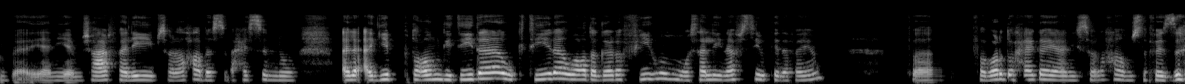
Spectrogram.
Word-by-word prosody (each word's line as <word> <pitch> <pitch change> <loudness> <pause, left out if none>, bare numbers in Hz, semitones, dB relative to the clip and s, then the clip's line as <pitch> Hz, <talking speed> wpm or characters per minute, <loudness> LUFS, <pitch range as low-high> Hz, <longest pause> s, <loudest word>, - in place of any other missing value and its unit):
ب 95 0 -16
يعني 95 0 -5
مش 180 +2 -7
عارفة 195 0 +2
ليه 200 +1 +1
بصراحة، 195 +3 -4
بس 190 -2 -3
باحس 205 +2 -7
إنه 195 -3 -6 0.5
ال 200 +1 +6
أجيب 220 +3 +3
طُعوم 220 +2 +4
جديدة 230 +5 +4
وكتيرة، 245 +2 +2
وأقعد 225 -2 +5
أجرب 210 +2 +2
فيهم 245 +1 -3
وأسلي 205 +2 0
نفسي 220 +2 -2
وكده، 200 -3 -4
فاهم، 205 +10 -5 0.8
ف - - -12 0.6
فبرضو 220 +4 +2
حاجة 215 +1 -1
يعني 205 -3 +1
الصراحة 205 +3 -6
مستفزة. 195 +2 0
210 Hz, 135 wpm, -24 LUFS, 195-225 Hz, 0.8 s, ال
